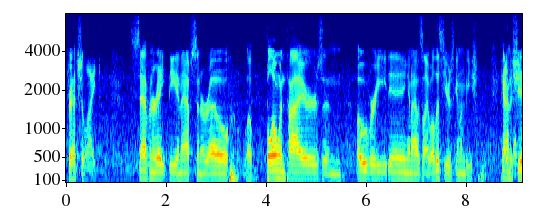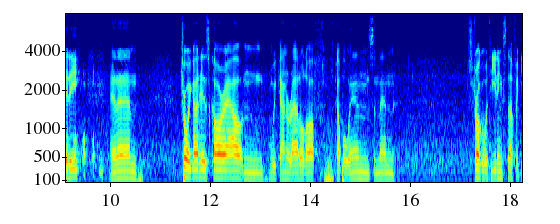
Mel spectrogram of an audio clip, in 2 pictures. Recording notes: Live from championship night at Rolling Plains Motor Speedway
